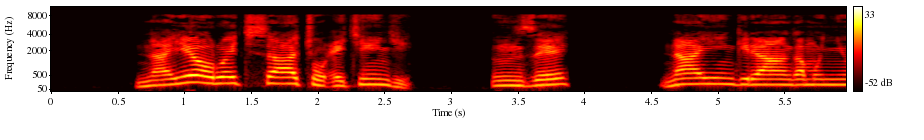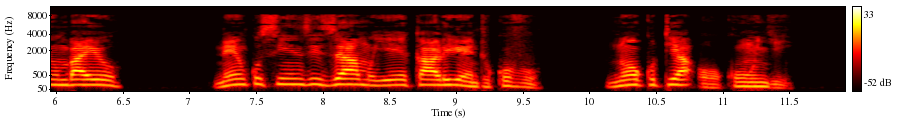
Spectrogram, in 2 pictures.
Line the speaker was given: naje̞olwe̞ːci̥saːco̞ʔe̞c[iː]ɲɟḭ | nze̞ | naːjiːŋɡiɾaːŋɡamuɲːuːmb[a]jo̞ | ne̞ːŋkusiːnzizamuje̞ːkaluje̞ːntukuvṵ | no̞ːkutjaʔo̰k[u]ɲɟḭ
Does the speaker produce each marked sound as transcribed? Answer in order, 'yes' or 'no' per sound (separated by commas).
yes, yes, no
